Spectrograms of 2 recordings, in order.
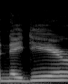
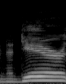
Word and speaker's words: nadir: of the chart and then you also have the nadir or nadir there's different ways to pronounce it that's the bottom of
